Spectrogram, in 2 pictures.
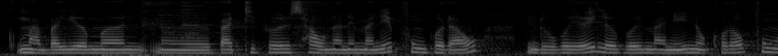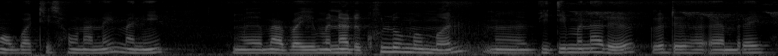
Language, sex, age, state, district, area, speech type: Bodo, female, 30-45, Assam, Kokrajhar, rural, spontaneous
